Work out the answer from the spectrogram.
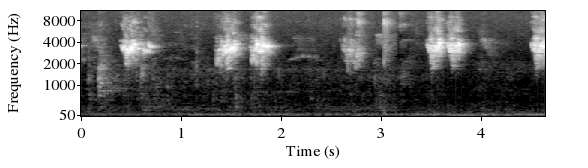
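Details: Tame pet budgerigar chatter indoors: short harsh chirps and scratchy warbled notes coming in separate bursts about once a second, against a low steady room hum.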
